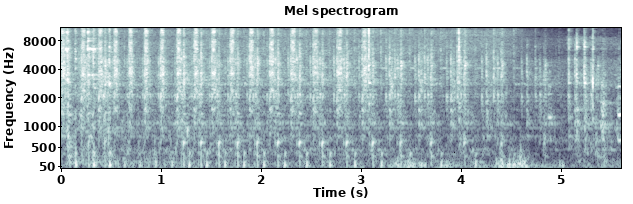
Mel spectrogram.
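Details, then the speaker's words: Engine with spray in the carburetor and choke on: it catches in quick regular pops, about four a second, then fades and dies; owner suspects the carburetor or primer. "there's something hinky about the carburetor it does turn over right but very very little bit you know from the amount of fluid that i shove in there i'm surprised it doesn't ignite fully"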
